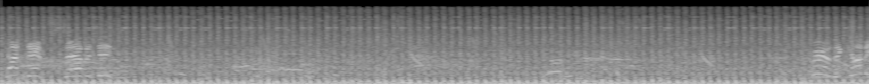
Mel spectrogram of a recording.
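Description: Gunfire in the Western game Red Dead Redemption: a dense, rapid stream of loud shots and machine-gun-like bursts throughout, with shouting voices cutting in near the start and end.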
